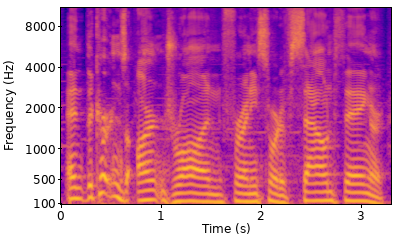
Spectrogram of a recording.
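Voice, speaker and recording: A man's voice: mid-range voice, lively intonation, normal speed. Male comedy podcast host, sardonic and conversational, for script read-alouds over light background music. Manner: mocking, sardonic. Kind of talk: casual comic banter and script table read. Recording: music playing behind the voice.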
